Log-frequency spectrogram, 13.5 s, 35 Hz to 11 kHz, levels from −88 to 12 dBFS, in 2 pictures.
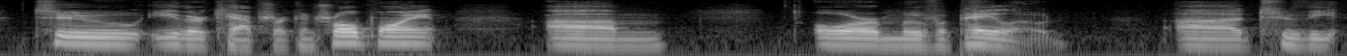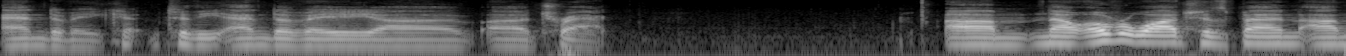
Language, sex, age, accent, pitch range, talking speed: English, male, 30-49, American, 105-140 Hz, 140 wpm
